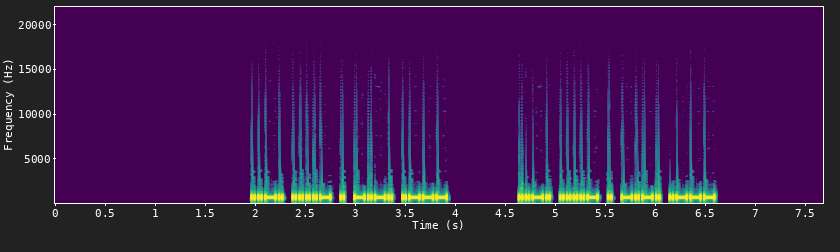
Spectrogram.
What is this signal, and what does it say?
Morse code, heard as a keyed tone, about 34 wpm, 700 Hz. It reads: F4ECJ F4ECJ
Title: DXCC-100 Call Signs - 5 Characters - Repeated 2x - 35wpm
